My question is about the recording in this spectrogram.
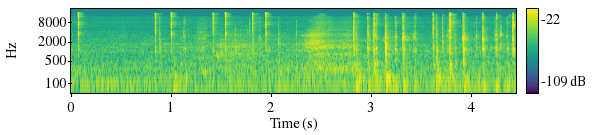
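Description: Faint computer keyboard typing: scattered keystrokes that come faster and closer together in the last second or so.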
